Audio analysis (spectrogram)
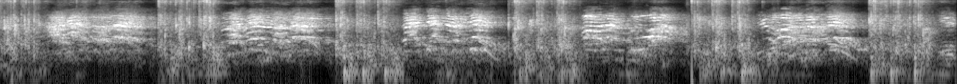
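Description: Children chant the rhythmic Malay 'tepuk anak soleh' clapping song during an Isra' Mi'raj religious talk, with sharp group claps in steady bursts between their lively voices.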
